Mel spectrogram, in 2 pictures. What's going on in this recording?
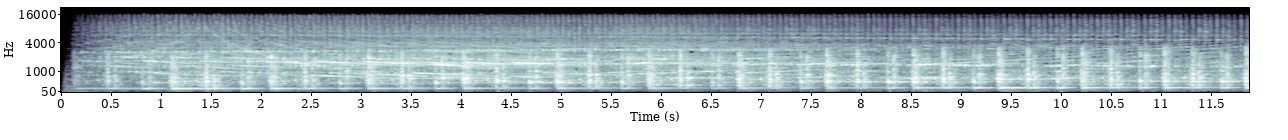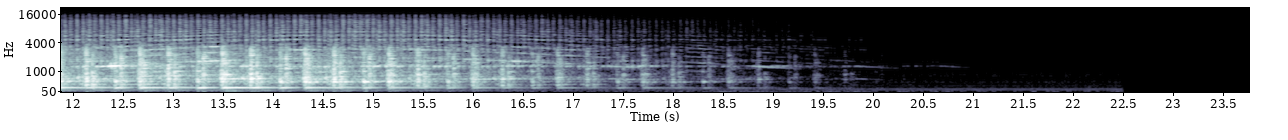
Another cool sound made on an inexpensive Fender Telecaster, a GK-2 pickup and a Roland GR-33 Guitar Synth.
Lots of tension.
GR-33, guitar, MIDI-guitar, Roland, synth, Tension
